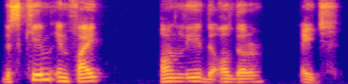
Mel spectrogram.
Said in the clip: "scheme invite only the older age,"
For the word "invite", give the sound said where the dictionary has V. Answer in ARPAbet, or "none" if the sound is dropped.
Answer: F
